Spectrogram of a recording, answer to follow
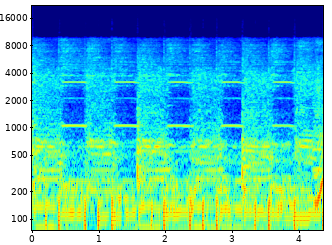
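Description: Rock band playing live: electric guitar and drums in an instrumental passage, with a short riff figure and drum hits repeating about twice a second.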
